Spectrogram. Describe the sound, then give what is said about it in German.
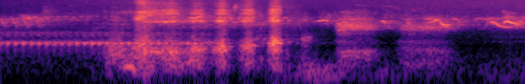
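Thin, high-pitched bird calls repeat a few times in open air, fairly faint against a rustling background broken by a few louder, noisy bursts. “Da, der Ruf zieht, zieht, zieht.”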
